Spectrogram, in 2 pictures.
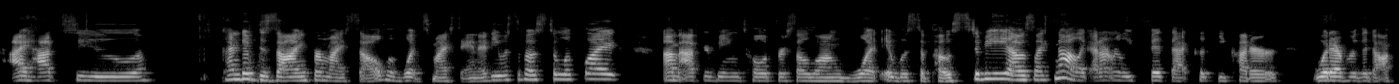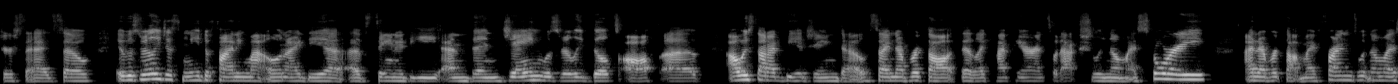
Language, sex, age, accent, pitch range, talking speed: English, female, 20-39, American, 160-190 Hz, 205 wpm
